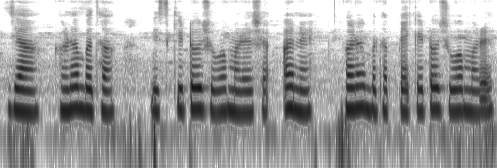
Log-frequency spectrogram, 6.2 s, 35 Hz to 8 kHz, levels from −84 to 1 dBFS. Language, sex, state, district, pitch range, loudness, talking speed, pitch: Gujarati, female, Gujarat, Valsad, 210-230 Hz, -16 LUFS, 125 wpm, 220 Hz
